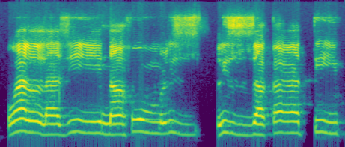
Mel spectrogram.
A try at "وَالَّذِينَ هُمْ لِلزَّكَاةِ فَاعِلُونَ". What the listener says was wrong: pendek, Ibu dari tadi manjangin yang pendek.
